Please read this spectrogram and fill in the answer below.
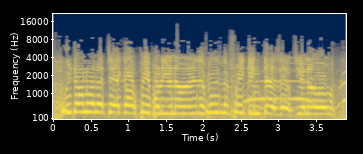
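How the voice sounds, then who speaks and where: A man's extremely high-pitched voice against noticeable background noise. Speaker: political speaker. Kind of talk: rally speech. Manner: animated.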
